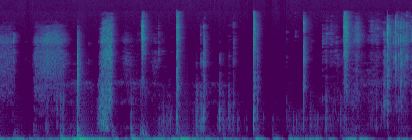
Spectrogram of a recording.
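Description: Fingers tear and peel at a box's seal.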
